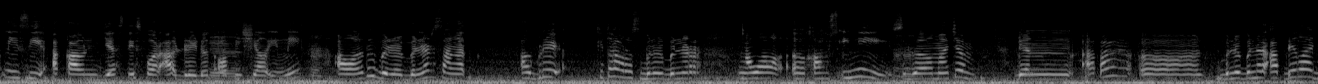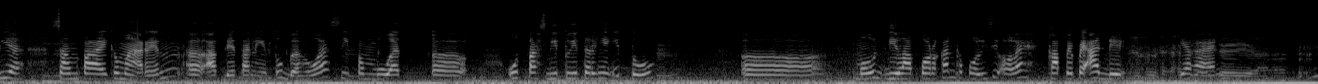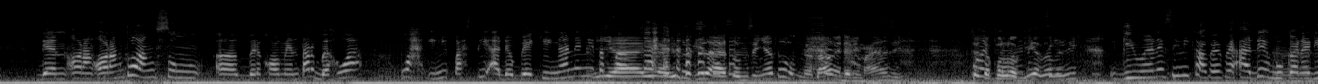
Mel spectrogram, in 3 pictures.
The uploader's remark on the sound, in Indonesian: maaf suaranya agak kecil, Røde taro di dashboard mobil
